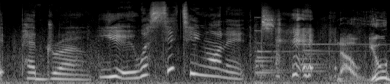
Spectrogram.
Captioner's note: laughs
